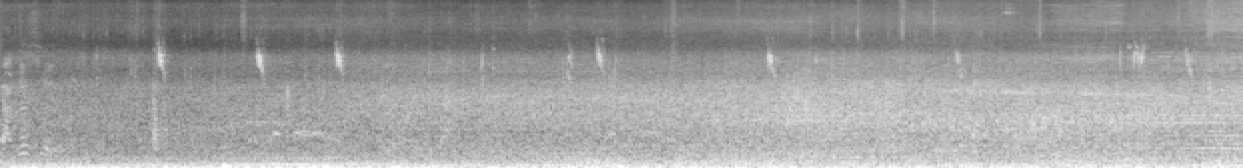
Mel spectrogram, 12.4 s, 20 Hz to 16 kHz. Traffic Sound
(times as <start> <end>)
2.7 12.4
